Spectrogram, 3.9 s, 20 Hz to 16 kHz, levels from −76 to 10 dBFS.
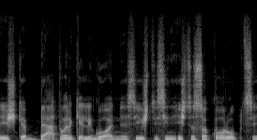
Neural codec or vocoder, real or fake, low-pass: none; real; 14.4 kHz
